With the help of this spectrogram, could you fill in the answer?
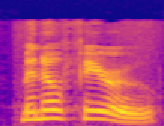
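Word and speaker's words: Mennefer: minofiru from his tomb minofiru which is the correct pronunciation in the origin of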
